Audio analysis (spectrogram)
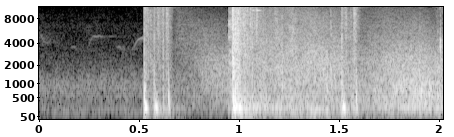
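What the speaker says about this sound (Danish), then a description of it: "Øj, et skud." Gunfire in the video game Escape From Tarkov: three sharp reports in quick succession, loud and close, with a low ambient rumble between them.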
